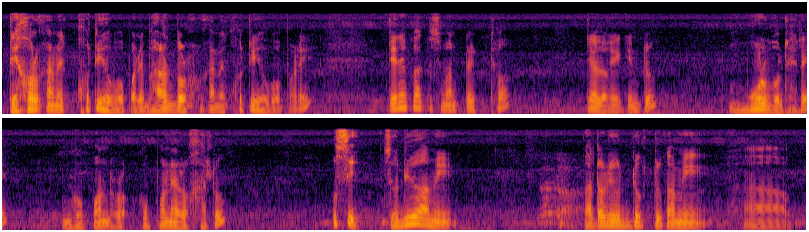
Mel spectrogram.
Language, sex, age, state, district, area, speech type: Assamese, male, 60+, Assam, Goalpara, urban, spontaneous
